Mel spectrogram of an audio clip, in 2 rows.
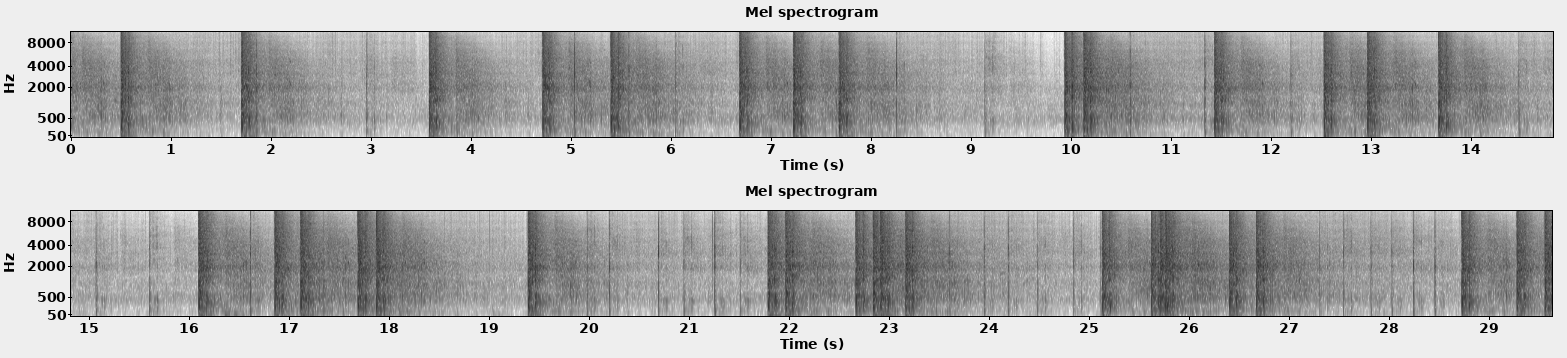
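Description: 48-shot consumer fireworks cake firing shot after shot: sharp bangs of launches and bursts, one to three a second, each trailing off, with a few brief lulls between volleys.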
